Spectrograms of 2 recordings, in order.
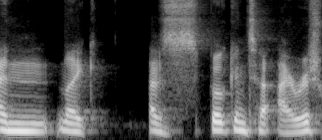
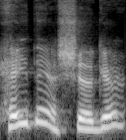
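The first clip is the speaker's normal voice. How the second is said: exaggerated cartoonish Southern belle accent, pitched up; 8 semitones higher, 3 dB louder than usual. Retelling how Rogue greets someone: Rogue's Southern belle accent. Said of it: "watched Rogue, and she's like".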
